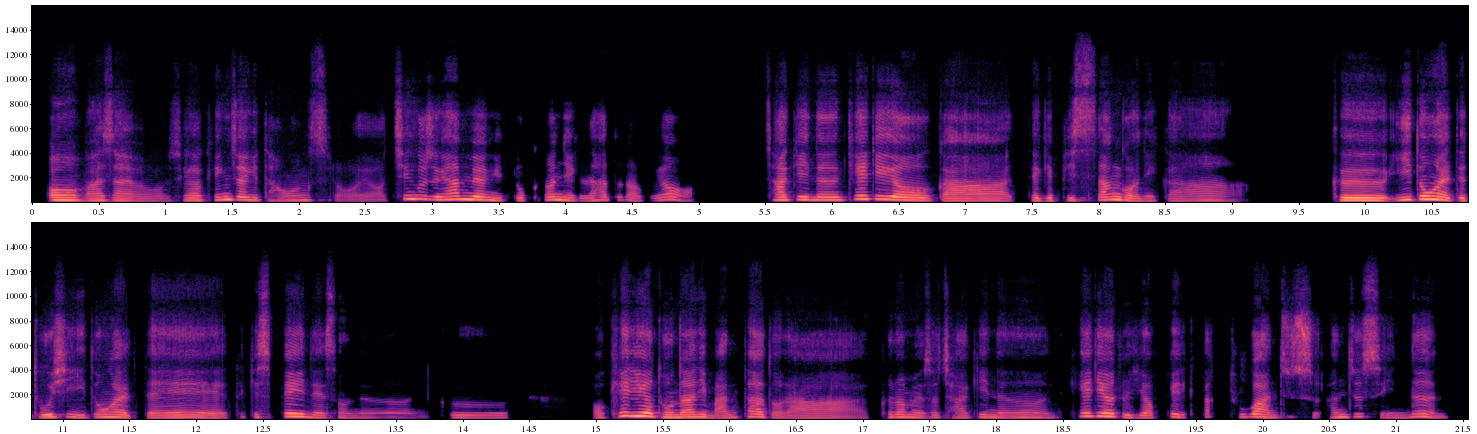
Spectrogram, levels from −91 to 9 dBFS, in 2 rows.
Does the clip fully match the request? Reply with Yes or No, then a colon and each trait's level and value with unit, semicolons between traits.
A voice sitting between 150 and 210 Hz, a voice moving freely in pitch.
No: medium, 185 Hz; average, 3.7 semitones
